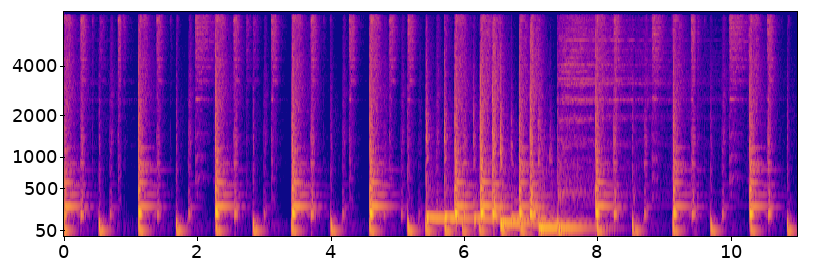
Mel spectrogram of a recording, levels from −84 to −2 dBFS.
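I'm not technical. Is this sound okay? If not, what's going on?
No. This music has three moments of short concealed packet loss, at about 0.84, 8.54 and 9.46 seconds. Bits of sound between 20 and 40 thousandths of a second long never arrived, and the receiver covered each gap by stretching the preceding sound. That makes a brief smear or wobble rather than the silent hole of a plain dropout. Through the call link, nothing above 8 kHz comes through.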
